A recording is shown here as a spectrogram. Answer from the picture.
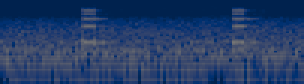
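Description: Mindray patient monitor giving its heartbeat beep: two short pitched beeps about a second apart, over a steady hiss of operating-room noise.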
